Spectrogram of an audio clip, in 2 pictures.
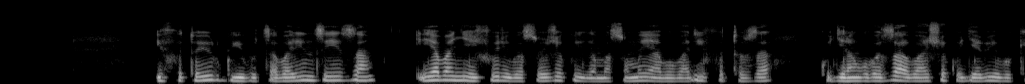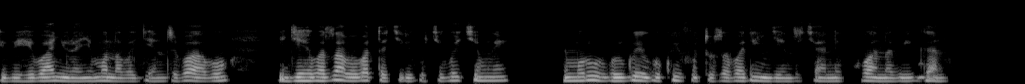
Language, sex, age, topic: Kinyarwanda, female, 18-24, education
